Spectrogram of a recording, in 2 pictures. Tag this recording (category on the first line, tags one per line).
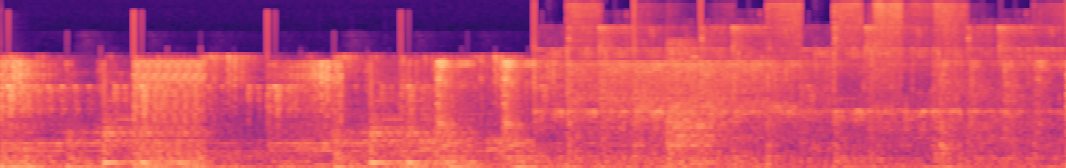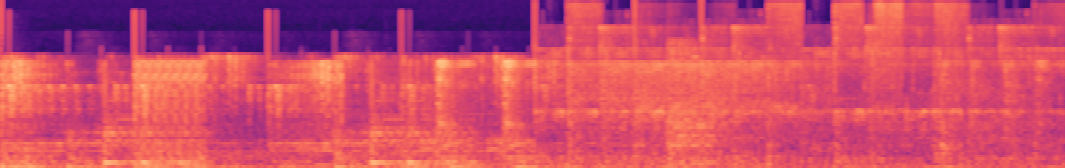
Instrument samples > Percussion
Samples
Weird
Loop
Alien
Ambient
Underground
Dark
Packs
Loopable
Drum
Soundtrack
Industrial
